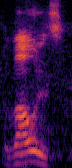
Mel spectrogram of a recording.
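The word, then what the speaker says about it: vowels: जी, वाउल्स। इसमें W silent है, हम इसको पढ़ेंगे वाउल्स।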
